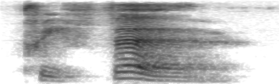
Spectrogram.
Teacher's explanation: the verb is with the stress on the second syllable, prefer. And of course, if you're learning American English pronunciation, you will pronounce the prefer.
